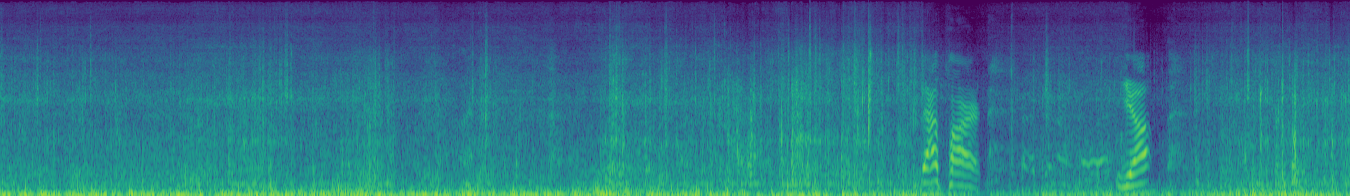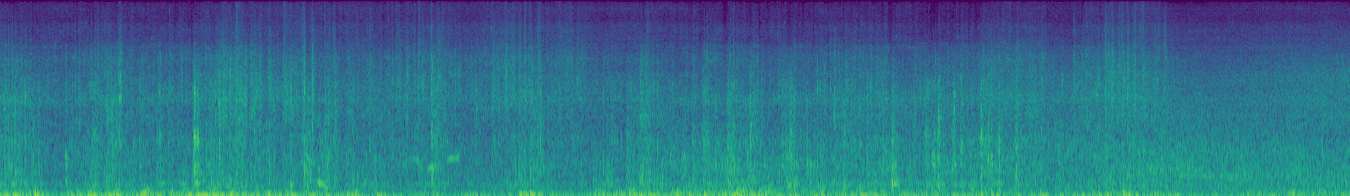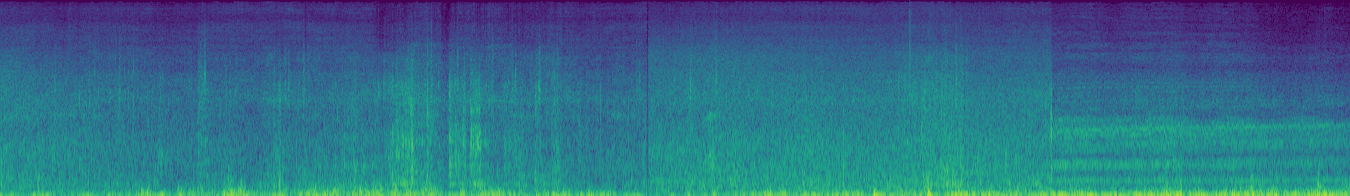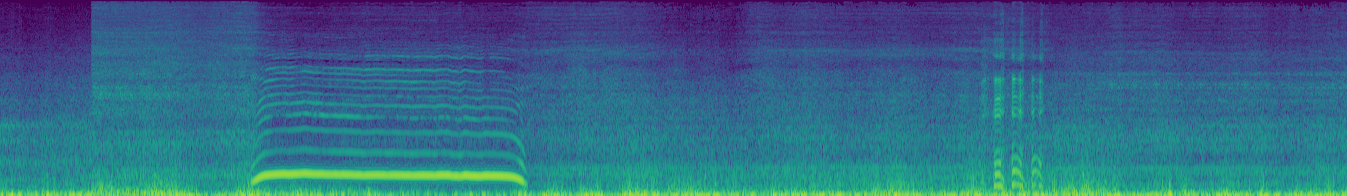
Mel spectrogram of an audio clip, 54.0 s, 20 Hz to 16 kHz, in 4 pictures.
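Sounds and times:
tyres rumbling on dirt trail: 0:00.0 - 0:53.9
wind buffeting microphone: 0:00.0 - 0:53.9
loud held sliding tone: 0:36.7 - 0:47.4.

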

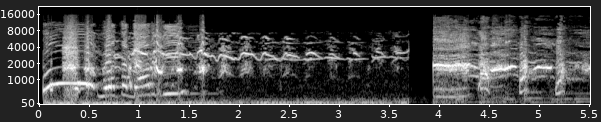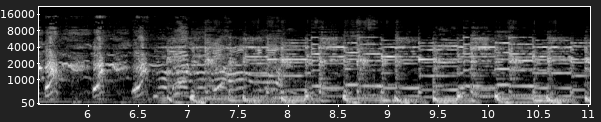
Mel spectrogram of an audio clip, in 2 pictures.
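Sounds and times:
people laughing: 0:00.2 - 0:09.0.

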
